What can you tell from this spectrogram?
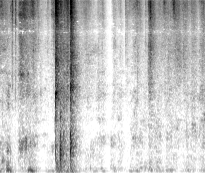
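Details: A Shar Pei dog playing wildly indoors gives two short, harsh barking bursts close together midway through, set against low room rumble and scuffling.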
